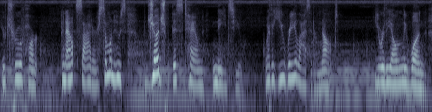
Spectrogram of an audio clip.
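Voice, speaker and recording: An actress playing a secretive, solemn woman stranger in a game, speaking in hushed, cryptic warnings. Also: lowish voice, a little slow, music in the background, close to an everyday voice. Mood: solemn, urgent. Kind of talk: visual novel game character acting.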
